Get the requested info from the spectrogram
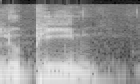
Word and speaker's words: Lupin: altså, der, bliver, der, der staves L-U-P-I-N, men det udtales jo Lupin,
